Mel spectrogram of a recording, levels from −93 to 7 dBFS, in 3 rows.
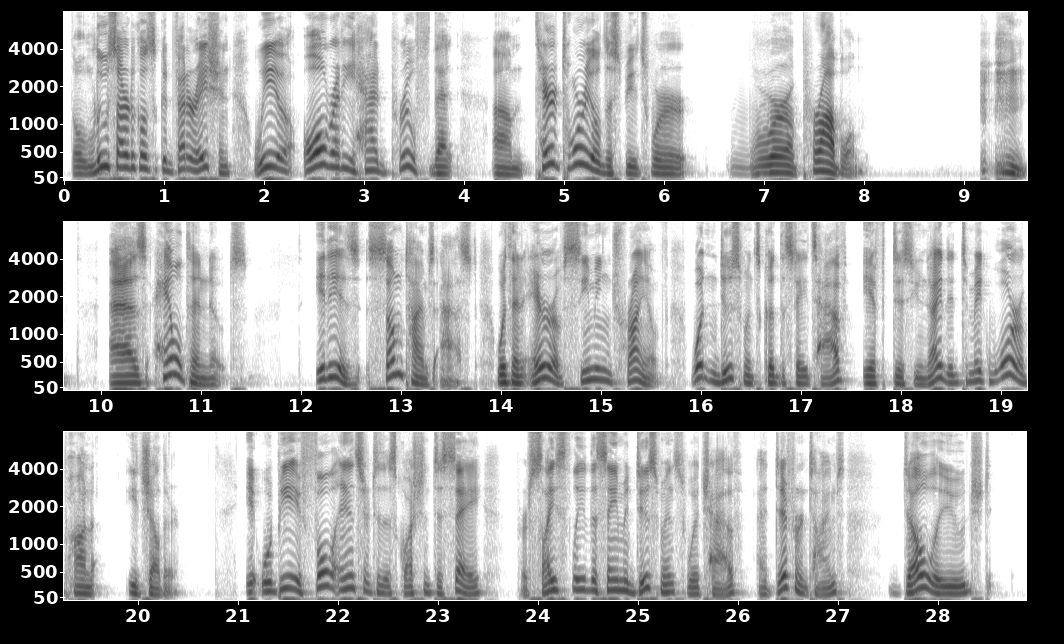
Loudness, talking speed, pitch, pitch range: -26 LUFS, 135 wpm, 135 Hz, 120-175 Hz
